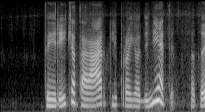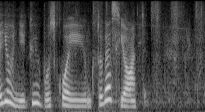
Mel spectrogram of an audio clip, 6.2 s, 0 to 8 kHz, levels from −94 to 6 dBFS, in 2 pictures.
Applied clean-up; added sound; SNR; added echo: neural separator model SepFormer DNS4.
